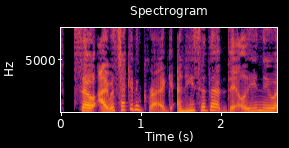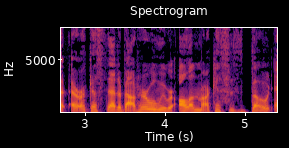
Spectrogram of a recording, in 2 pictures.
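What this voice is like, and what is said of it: Reality TV star voice. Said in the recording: “my impression of a reality TV star”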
